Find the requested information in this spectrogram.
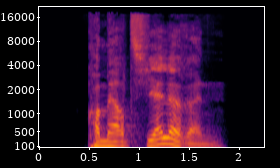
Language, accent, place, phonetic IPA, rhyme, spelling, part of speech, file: German, Germany, Berlin, [kɔmɛʁˈt͡si̯ɛləʁən], -ɛləʁən, kommerzielleren, adjective, De-kommerzielleren.ogg
- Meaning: inflection of kommerziell: 1. strong genitive masculine/neuter singular comparative degree 2. weak/mixed genitive/dative all-gender singular comparative degree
